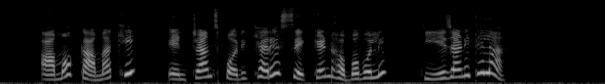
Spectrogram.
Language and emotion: Odia, surprised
